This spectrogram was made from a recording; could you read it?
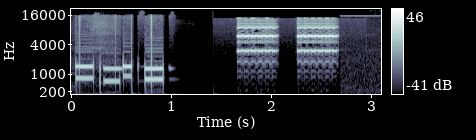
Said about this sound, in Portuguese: Ah. Vou ligar de novo.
